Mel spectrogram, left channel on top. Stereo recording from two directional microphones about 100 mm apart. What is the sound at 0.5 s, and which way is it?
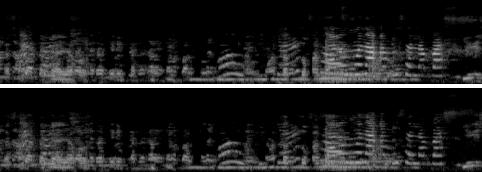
Speech, 30° right (ahead or behind).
